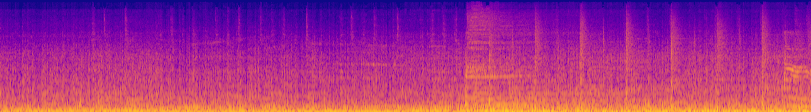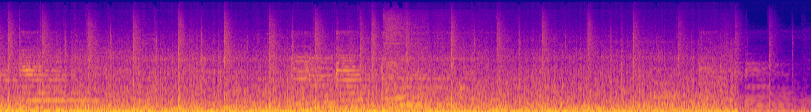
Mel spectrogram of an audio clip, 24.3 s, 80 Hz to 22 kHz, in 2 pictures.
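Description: Royal Enfield Bear motorcycle ridden on a late-season outing: a loud, steady engine drone and rushing wind carry on without a break for about 23 seconds, then cut off sharply at the end.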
